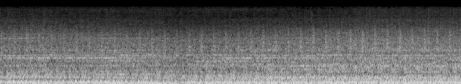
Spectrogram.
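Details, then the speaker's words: C10 pickup, first start after refitting the front engine parts: steady idle with a fast, even metallic rattle over the low rumble; rattle heard from the exhaust area, louder on one side, cause unclear. "y'all can probably hear the exhaust we it's got a rattle in the little"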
